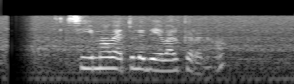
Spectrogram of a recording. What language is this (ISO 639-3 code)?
sin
